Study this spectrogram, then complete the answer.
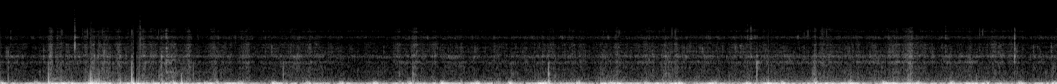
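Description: Wind rumbles and buffets loudly against the microphone.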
